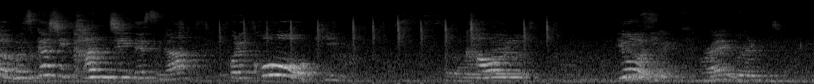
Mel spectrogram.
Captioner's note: speaking Japanes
